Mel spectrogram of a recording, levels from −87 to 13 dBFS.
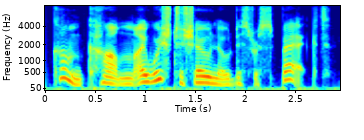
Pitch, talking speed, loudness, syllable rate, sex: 190 Hz, 160 wpm, -16 LUFS, 3.6 syllables/s, female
